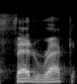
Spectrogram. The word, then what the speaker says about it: Fed Wreck: this whole idea of fed rec and i sub and i do spell it f-e-d-w-r-e-c-k and i actually you know you know it's always been referred to loosely as federec as in with rec but understanding the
